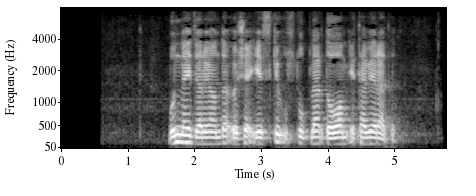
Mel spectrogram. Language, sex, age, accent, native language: Uzbek, male, 18-24, Xorazm, Uzbek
